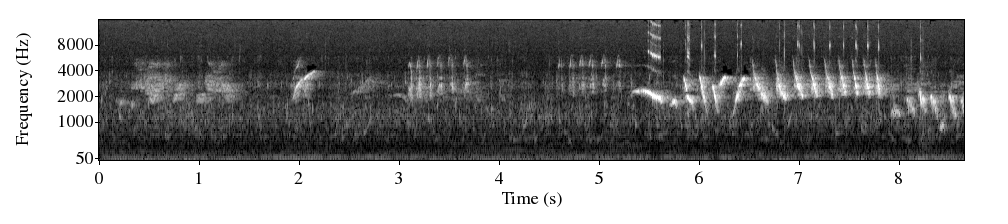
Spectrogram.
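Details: White-rumped shama (murai batu) lure song meant to stir other shamas into song. The first five seconds hold faint scattered chirps and short trills. Then come a bright falling whistle and a loud, fast series of about fifteen sharp notes.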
